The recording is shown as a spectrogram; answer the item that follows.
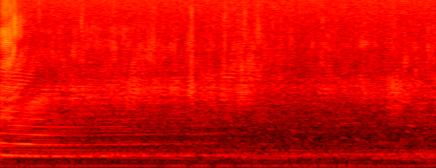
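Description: Racing touring cars' engines heard from trackside as a steady, faint buzzing drone.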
